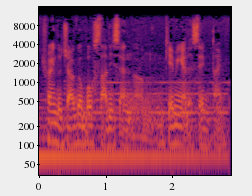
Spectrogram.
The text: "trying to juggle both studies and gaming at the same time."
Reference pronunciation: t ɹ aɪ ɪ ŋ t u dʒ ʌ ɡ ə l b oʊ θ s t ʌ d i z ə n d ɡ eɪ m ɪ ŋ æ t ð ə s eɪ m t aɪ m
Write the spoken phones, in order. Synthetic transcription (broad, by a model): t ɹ aɪ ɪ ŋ t u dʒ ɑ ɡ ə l b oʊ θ s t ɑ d i s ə n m ɡ eɪ m ɪ ŋ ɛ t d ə s eɪ m t aɪ m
